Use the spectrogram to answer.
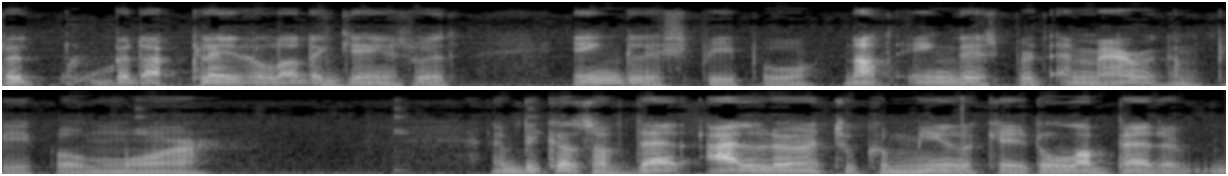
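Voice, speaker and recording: Talking at a fairly quick pace, a man with a non-native accent uses a fairly low pitch and ordinary pitch variation. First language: not English. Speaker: gamer playing a video game. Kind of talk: gameplay commentary. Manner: halting.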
